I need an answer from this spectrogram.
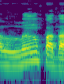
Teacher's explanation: na palavra lâmpada a sílaba tônica é lã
